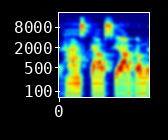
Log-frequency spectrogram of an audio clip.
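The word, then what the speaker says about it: Pascal Siakam: that's right charles barkley say his name over and over again pascal siacom until you get it correct say ogn and ob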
